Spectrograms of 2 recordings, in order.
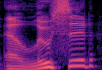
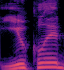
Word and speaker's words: Elucid: And today we're going to be reacting to The World is Dog from Elucid. Finally, I said it right. I always said it Euclid, but this suggestion came from Baroon over on the Buy Me a Coffee.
